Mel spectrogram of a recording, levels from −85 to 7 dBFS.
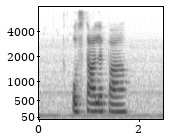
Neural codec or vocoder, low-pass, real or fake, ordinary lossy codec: none; 7.2 kHz; real; none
